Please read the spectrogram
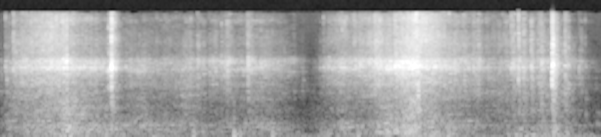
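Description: K'Nex roller coaster train rolling along its plastic track: a rattling rumble that swells and fades twice, with a sharp click about a second in and another near the end.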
